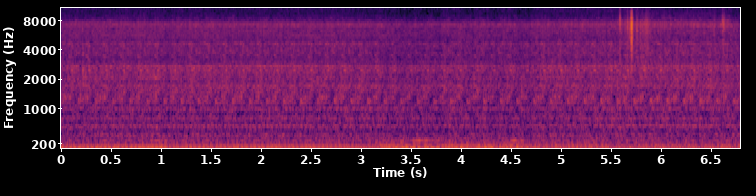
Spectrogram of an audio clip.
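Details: 7.3 diesel at idle after ICP sensor replacement, still running poorly: a steady low idle with a slightly uneven, lumpy beat underneath; rough idle, cause not yet identified.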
